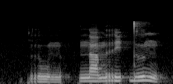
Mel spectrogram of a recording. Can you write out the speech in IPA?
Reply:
p r u˨˩ n | n a˦˥ m r i˦˥ t̚ d ɯ˥˩ ŋ

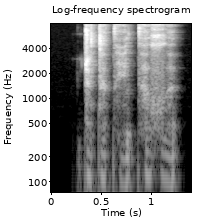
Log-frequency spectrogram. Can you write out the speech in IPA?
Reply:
ʈ ə̤˦ t ə̤˦˨ t̪ʰ i̤˨ l t̪ʰ ə̤˦ xʷ ə̤˦˨

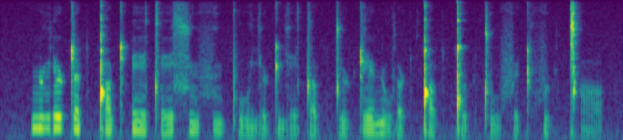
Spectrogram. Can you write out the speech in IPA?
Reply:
ɳ ʉ˦ ɾ ø˦ ʈ æ˨ ʈ ǃ ɑ˦ ʈ ʔ e˦˨ tʼ e˦ s ʉ˦ f ʉ˦ pʼ u˨ j ø˨ ʈ j e˨ t ɑ˨ ʈ t ʉ˦ ʈ e˦ ɳ u˨ ɾ ɔ˦ ʈ ǃ ɑ˦ ʈ ǃ u˨ ʈ tʼ u˨ f e˦ ʈ f u˦ ʈ ǀʰ ɑ˨

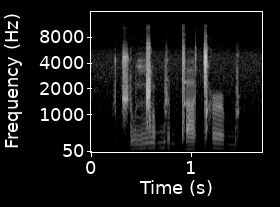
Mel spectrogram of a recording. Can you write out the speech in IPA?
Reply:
t͡ʃʼ u ŋ͡ǁ ʊ b e b tʼ a ǀʰ ə˞ b

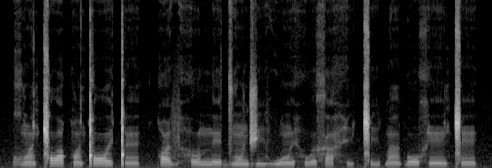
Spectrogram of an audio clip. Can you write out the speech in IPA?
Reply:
ʁʷ ã˧ ǁ ɔː˥ qʷ ɛ̃˧ ǃ ɔː˥ ɪ̯ ǃ ɛ̃˩ | qʷ i˧ v h ɤ˧ n e˧ d͡z õ˥ d͡ʒ i˥ v w õ˧ ɪ̯ h u˧ ə̯ x a˩ h i˩ ǁ i˧ ɓ ã˩ ɠ o˥ x ẽː˧ ǁ ẽ˥

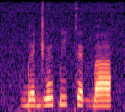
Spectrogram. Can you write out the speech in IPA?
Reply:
ɡ͡b ɛ˨ d͡ʒ ɛ̃˧ k͡p i˧ k ɛ˨ ɡ͡b a˧

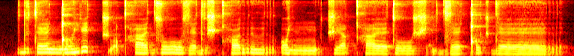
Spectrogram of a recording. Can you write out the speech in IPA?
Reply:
d ɯ t ɛː ŋ͡ǃ ɤ j eː t t͡ʃ ṵ qʰ ɛː d͡z oː z ɛ d ɯ ʒ qʰ u r ɯː r ʔ ɔ j nː ṵ t͡ʃ eː qʰ ɛː t oː ʒ ʃ a̰ j d͡z ɛ ǃ o t͡ʃ d ɛː r

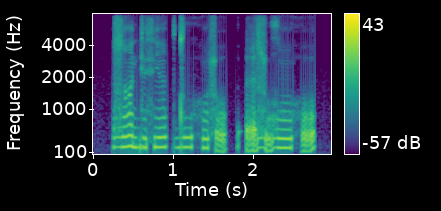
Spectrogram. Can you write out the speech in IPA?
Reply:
ɮ ã bʲ o fʲ ɛ̃ | d u h õ ɬ o̰ | ʔ ɛ̰ ɮ ṵ ɣ õ h o̰

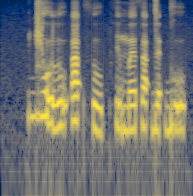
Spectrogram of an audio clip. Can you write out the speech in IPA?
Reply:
d͡ʑ o̰˦˨ ʊ̯ l ṵ˦˨ ʔ ä˦ ʔ θ u˨ pʰ ḭ˦˨ m ɛ˦ θ ä˦ ʔ d ɛ˦ ʔ ɡ ṵ˦˨

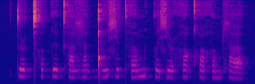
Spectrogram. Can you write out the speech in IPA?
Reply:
t ə˞ ǀʰ ʌ k ɘ kʰ a ɮ a ɡ͡ǃ o ɕ ɘ tʰ ɐ m i k ʌ ɕ ə˞ h ʌ qʰ o h ʌ m ɬ a

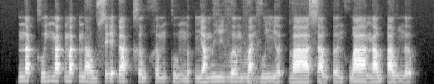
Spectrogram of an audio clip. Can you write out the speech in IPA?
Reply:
n a˦˥ k̚ x u˨˦ j ŋ a˦˥ k̚ m a˦˥ k̚ n a̤˨˩ w s ḛ˧˥ ɗ a˨˩ k̚ x ə˧ w h ə˧ m k u˧˩ ŋ ə˨˩ p̚ ɲ a˨˦ m ɣ i˧ v əː˧ m v a̰˧˨ j v u˨˦ ɲ əː˨˩ t̚ v aː˧ s a˧˩ w ʔ ə˨˦ n h w aː˧ ŋ a˧ w ʔ a˧ w n ə˨˩ p̚

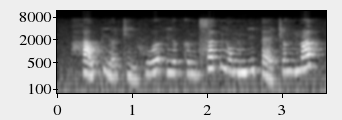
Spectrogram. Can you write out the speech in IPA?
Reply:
h a˨˩˦ w k i˨˩˨ ə̯ c i˨˩˨ f u˧˥ ə̯ h i˧ ə̯ k ə˧ ŋ s a˦˥ t̚ ɲ ɔ˧ m ŋ i˧˥ ʔ ɛ˨˩ c ə˧ ŋ m a˦˥ t̚

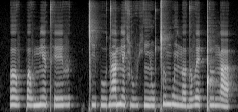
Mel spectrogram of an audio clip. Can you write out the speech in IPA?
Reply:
ʌ v p ʌ v mʲ ɛ̃ tʰ e v | ǀ i p u d ã mʲ ã ɕ u v ç ĩ w ǀ ɯ m w ĩ n ʌ d ʌ v ɛ ǃ ɯ ŋ a

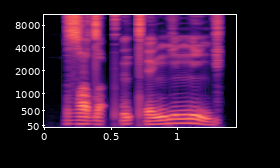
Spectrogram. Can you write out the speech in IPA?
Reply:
zˤ ɛ dˤ o ʔ pʼ ə̃ tʼ ɛ ŋ ɡ ĩ n̪ ĩ ɡ

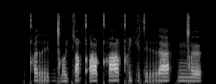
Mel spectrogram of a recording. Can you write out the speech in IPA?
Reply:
qʰ ʊ r e ɡ͡ǀ ɔː c a qʼ a y̯ qʰ a i̯ qʰ ɪ ç œ t ɪ r a | ŋ͡ǀ œ

